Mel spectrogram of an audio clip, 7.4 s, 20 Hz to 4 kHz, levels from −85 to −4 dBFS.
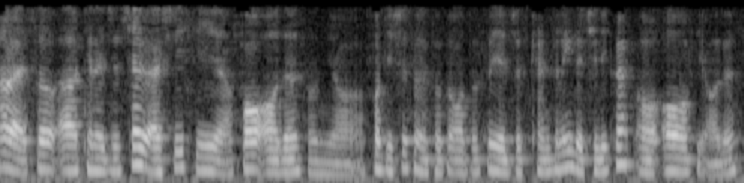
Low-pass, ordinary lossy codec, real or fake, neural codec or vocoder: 3.6 kHz; MP3, 24 kbps; real; none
